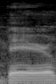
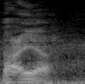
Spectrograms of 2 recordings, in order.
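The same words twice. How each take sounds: First: It is said with an American English pronunciation. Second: It is said with the local German pronunciation. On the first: This is how people in the US say it. "We say Bayer, like Bayer aspirin" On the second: This is how people in Germany say it. "pronounce it Bayer here"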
